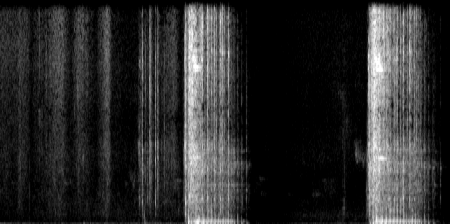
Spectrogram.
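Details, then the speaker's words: Garage-sale Stihl two-stroke trimmer, primer bulb finally filled: starts and idles but dies when the trigger is squeezed, two short buzzing bursts collapsing within a second; owner suspects lean carburetor, possibly a clogged spark arrestor screen. "So it starts and idles, however it dies when you squeeze the trigger, so more than likely the carburetor isn't delivering enough fuel to the engine."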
